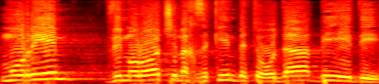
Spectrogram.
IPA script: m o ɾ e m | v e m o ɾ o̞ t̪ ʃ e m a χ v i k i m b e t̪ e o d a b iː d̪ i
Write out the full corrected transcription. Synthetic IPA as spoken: m o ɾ i m | v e m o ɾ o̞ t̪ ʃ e m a χ z i k i m b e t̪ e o d a b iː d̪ i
